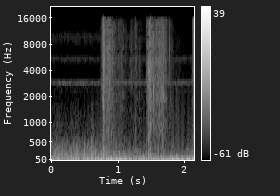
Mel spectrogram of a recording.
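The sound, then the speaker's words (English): Three slow, crunching footsteps across a campsite land about a second apart, fairly loud, over a steady high insect-like drone and low background rumble. Nobody speaks. “Footsteps crunched across the campsite so loud it sounded like a Neanderthal could have been dragging his club.”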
